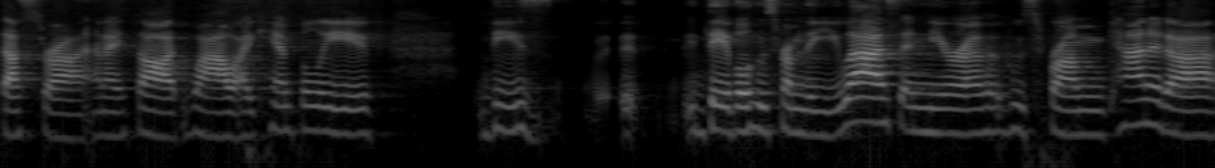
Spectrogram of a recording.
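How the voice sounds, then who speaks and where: A woman with an ordinary speaking voice and an American accent talks at a fairly slow pace and fairly low pitch, her intonation fairly even, on a very clean recording with a silent background. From US. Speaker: nonprofit staff member. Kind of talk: panel discussion.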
